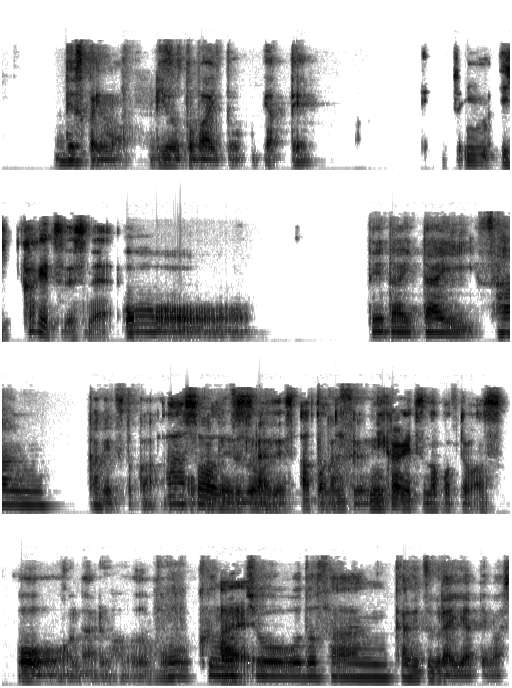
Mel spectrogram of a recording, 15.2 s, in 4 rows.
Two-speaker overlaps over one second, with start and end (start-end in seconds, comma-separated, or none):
8.8-10.6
